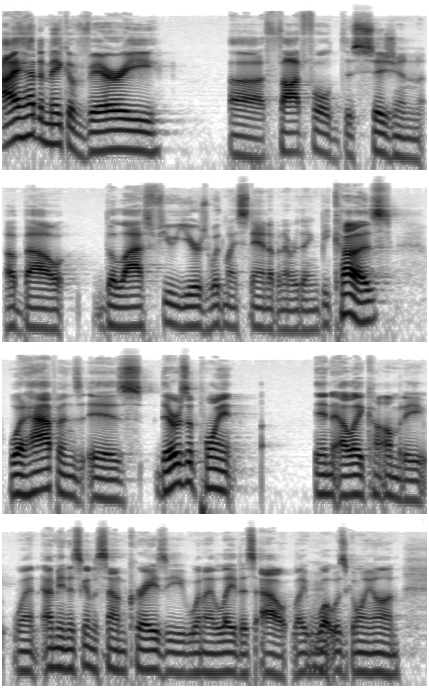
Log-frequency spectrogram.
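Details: Adult male speaker; normal conversational speech.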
